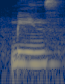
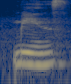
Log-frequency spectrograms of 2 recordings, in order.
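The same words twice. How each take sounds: Both takes have the same delivery.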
